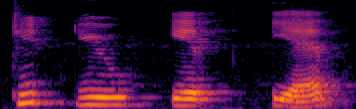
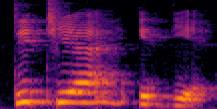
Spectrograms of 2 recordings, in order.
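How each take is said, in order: First: The word you is said fully and separately. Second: Did and you blend together into didja. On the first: "normal first" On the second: "and then assimilated version"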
